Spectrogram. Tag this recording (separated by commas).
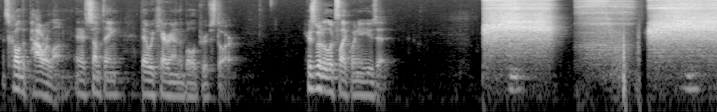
Speech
